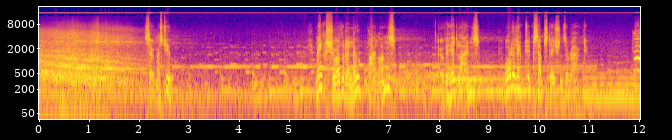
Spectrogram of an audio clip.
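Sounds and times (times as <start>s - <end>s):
aeroplane flying past: 0.0s - 2.9s.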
